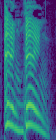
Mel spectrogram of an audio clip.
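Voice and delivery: loud high imitated gunshots; bang bang gunshot. Storyteller imitating the thief's gun, loud bangs. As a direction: punch out two sharp gun bangs.

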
